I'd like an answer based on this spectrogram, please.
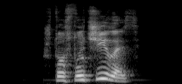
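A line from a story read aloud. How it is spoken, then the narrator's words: Shouted from another room. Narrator (Russian): крикнул из ванной Джейк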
